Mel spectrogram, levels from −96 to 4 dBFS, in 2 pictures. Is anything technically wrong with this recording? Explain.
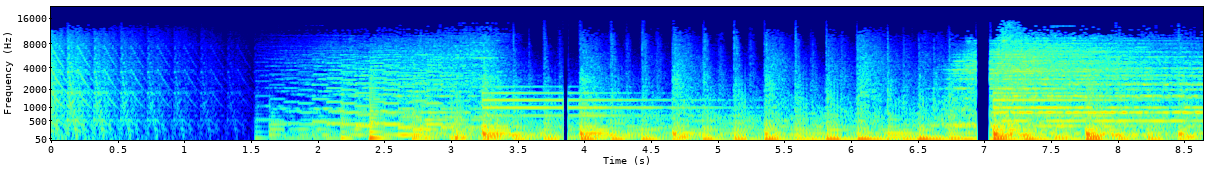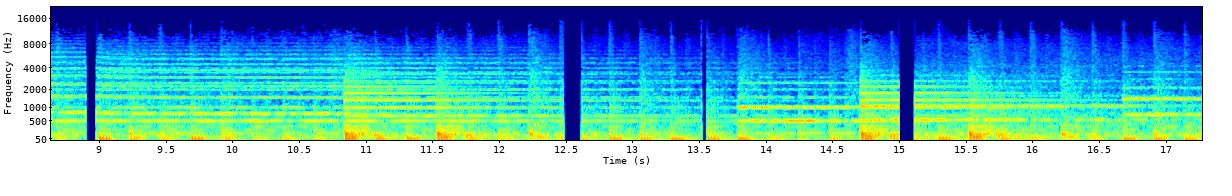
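Yes. The sound drops out abruptly six times, at 3.84 s (40 ms), 6.94 s (100 ms), 8.90 s (80 ms), 12.48 s (138 ms), 13.52 s (40 ms) and 15.00 s (120 ms). Each cut is long enough to read as a brief hole rather than a tick. These are blocks of digital silence: stretches of samples replaced by zeros with no fade, typical of an output buffer that was not filled in time.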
